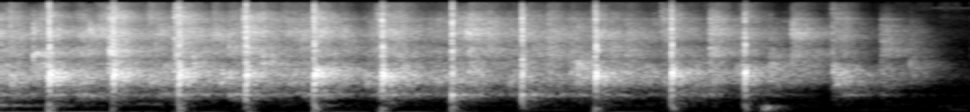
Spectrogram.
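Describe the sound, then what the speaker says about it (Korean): A church congregation at a Sunday worship service applauds with a steady series of about a dozen sharp, evenly spaced claps that ring out loud in the room and then fade away. "박수로 하나님께 영광 돌리겠습니다"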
